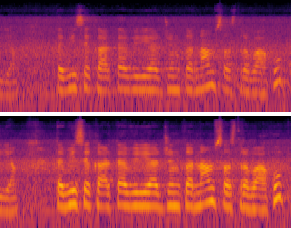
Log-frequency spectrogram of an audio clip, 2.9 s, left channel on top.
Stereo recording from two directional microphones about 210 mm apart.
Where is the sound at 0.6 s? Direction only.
25° right (ahead or behind).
